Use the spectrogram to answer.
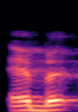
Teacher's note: ik elif miktarı uzatacağım neden ik Elif Çünkü hadır usulünde okuyorum hadır usulünde meddi muttasıl iki elif miktarı uzatılır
